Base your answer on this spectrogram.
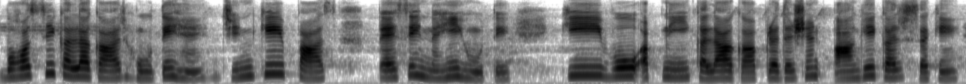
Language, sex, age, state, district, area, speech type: Hindi, female, 18-30, Madhya Pradesh, Hoshangabad, rural, spontaneous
